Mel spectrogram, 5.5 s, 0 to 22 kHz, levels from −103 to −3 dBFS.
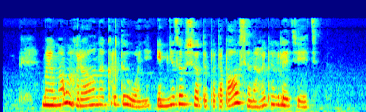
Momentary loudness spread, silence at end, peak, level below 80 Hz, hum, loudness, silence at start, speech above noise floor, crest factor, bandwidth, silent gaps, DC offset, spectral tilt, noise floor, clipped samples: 8 LU; 0.8 s; -4 dBFS; -60 dBFS; none; -19 LUFS; 0.3 s; 32 dB; 16 dB; 11.5 kHz; none; under 0.1%; -4.5 dB/octave; -51 dBFS; under 0.1%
